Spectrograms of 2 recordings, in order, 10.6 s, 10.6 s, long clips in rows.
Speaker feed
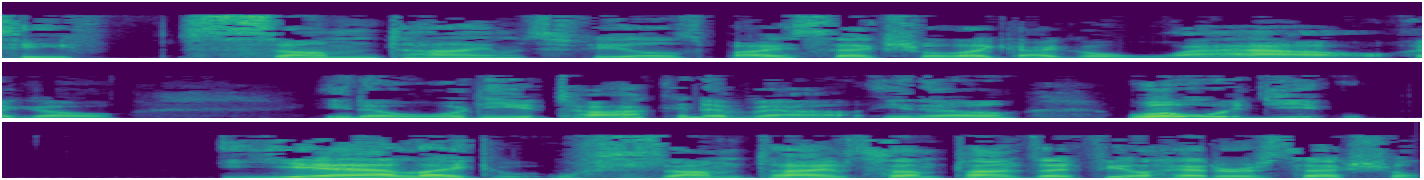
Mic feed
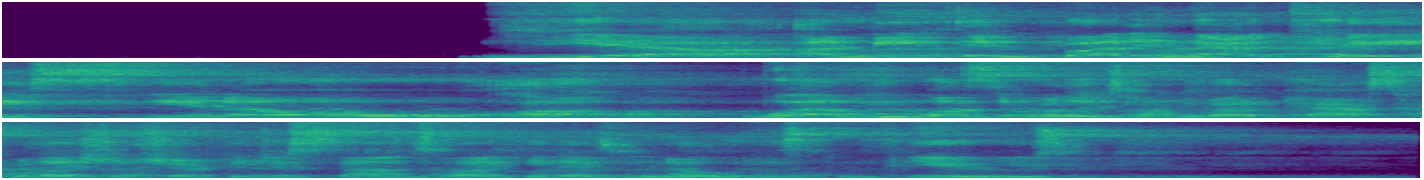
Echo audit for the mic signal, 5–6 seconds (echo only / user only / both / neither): user only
